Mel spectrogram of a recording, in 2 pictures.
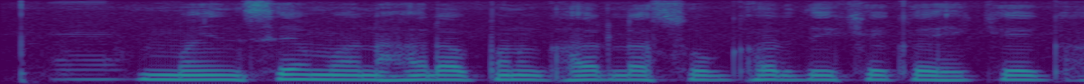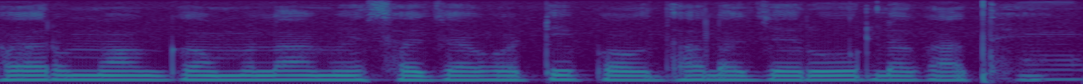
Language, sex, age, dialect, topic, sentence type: Chhattisgarhi, male, 36-40, Northern/Bhandar, agriculture, statement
